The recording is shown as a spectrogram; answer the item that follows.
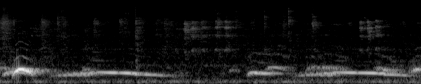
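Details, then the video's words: Spotted dove call played as a lure: two long, low, mellow coos. Each starts with a brief accented note and then glides smoothly downward, with a short pause between them. "Pancingan Suara Burung TERKUKUR Ampuh"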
